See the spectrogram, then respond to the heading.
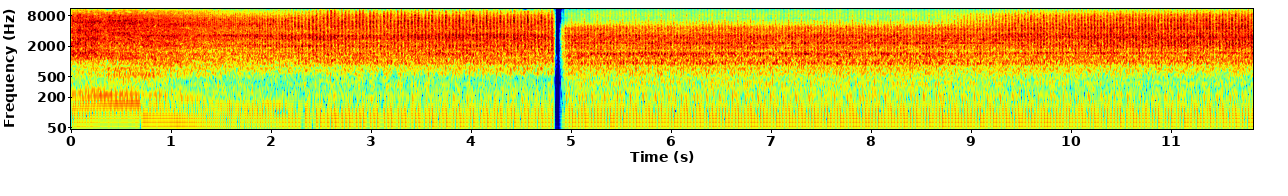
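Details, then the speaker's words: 1975 John Deere 450B dozer four-cylinder diesel after injector repair: steady even low chug idling on all four cylinders, smooth; smokes when revved, cylinder one still runs cooler. "it worked it runs on all four cylinders now Idaho's pretty smooth sounds good at RPM"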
